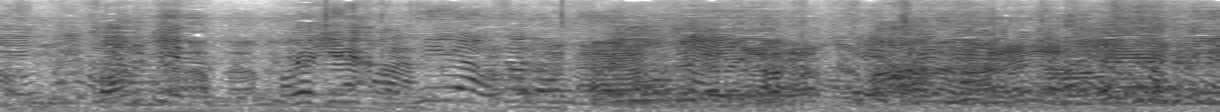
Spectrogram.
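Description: Middle-aged women talk with animation close by, outdoors.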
